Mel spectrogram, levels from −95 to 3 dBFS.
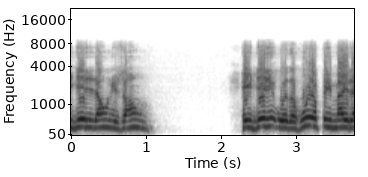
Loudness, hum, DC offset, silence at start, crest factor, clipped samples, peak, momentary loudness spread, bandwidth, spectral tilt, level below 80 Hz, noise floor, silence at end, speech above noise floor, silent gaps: -16 LUFS; none; under 0.1%; 0 s; 10 dB; under 0.1%; -6 dBFS; 9 LU; 8.4 kHz; -6 dB/octave; -76 dBFS; -80 dBFS; 0 s; 65 dB; none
